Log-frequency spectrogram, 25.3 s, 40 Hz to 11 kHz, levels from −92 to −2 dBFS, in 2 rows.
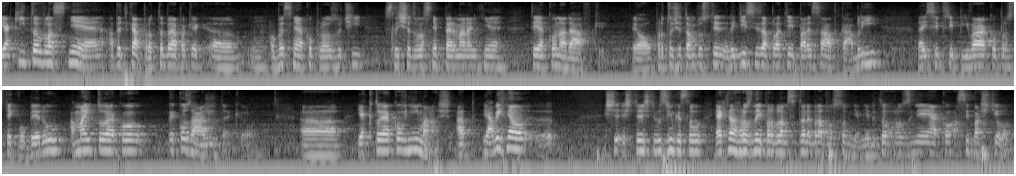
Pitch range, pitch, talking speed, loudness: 150-185 Hz, 165 Hz, 180 wpm, -30 LUFS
